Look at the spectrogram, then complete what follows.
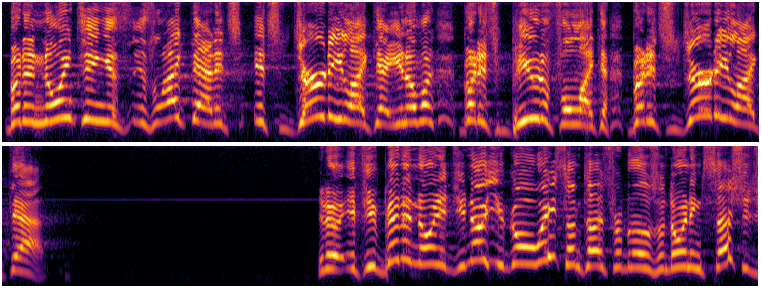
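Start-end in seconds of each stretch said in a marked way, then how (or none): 0.0-3.3 rising preaching voice. Acted. 3.4-4.7 preaching shout. Acted. Preacher telling the church anointing is beautiful, ringing shout. 8.0-11.3 rising preaching voice. Acted.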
